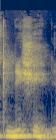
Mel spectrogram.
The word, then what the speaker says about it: Nissin: Which is pronounced Nishin, isn't Nissin.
